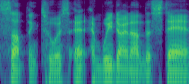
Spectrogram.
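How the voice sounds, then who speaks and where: With an Australian accent, a man speaks in a bright, sharp tone, the sound dry and close with no echo. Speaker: business director and dyslexia advocate. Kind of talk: talk to audience. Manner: halting, many fillers.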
